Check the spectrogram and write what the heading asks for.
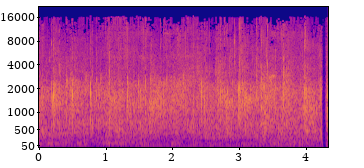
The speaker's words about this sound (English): Would you please welcome the new members with a round of applause?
